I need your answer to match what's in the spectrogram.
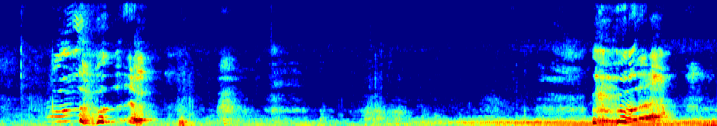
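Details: Quick run of about four short coughs, then a steady hum and another cough burst, in a smoky house.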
